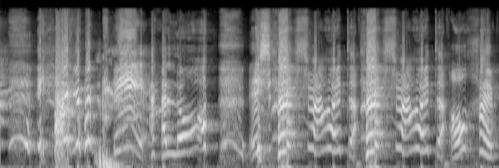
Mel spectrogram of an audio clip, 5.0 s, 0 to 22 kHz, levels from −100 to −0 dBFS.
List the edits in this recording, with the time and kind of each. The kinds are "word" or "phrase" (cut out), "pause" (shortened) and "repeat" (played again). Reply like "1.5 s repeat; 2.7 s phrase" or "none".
3.6 s repeat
